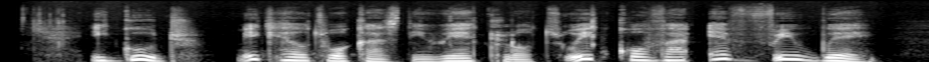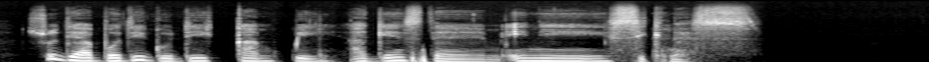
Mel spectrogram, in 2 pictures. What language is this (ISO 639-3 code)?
pcm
